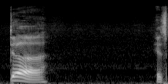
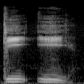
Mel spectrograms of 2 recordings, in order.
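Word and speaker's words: 的: So here this de is pronounced de, not dei, as we were pronouncing it in lesson 6. Same character, but depending on the context, it's pronounced differently.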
